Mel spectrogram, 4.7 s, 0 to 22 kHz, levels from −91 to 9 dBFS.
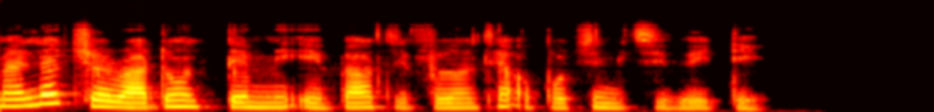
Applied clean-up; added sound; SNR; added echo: neural mask model Resemble Enhance denoiser.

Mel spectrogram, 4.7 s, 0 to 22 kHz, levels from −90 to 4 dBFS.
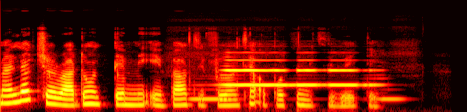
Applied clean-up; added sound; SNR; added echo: neural mask model RNNoise.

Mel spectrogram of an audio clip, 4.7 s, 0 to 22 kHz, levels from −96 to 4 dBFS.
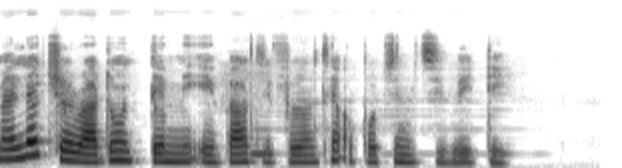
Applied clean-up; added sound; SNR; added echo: neural mask model DeepFilterNet 3.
